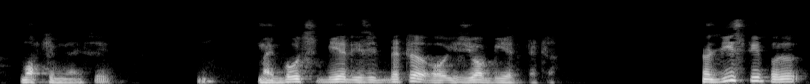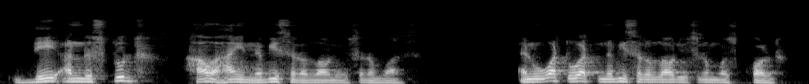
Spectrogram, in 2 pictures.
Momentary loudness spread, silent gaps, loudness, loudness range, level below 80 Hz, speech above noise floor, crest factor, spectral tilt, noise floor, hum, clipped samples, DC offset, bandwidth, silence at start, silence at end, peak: 12 LU; none; -15 LUFS; 4 LU; -40 dBFS; 75 dB; 16 dB; -9 dB/octave; -89 dBFS; none; under 0.1%; under 0.1%; 8.4 kHz; 0.2 s; 0.3 s; 0 dBFS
